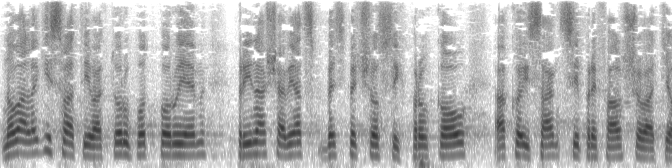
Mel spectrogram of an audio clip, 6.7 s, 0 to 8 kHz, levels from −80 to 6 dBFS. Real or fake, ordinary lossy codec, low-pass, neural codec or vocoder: real; none; none; none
